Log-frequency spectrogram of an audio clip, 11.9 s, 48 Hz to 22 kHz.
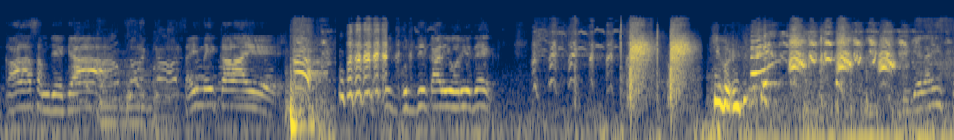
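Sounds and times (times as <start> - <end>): boys laughing: 4.0 - 5.8, 6.5 - 8.0, 8.9 - 11.9
hand slaps on skin: 7.7 - 8.8.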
